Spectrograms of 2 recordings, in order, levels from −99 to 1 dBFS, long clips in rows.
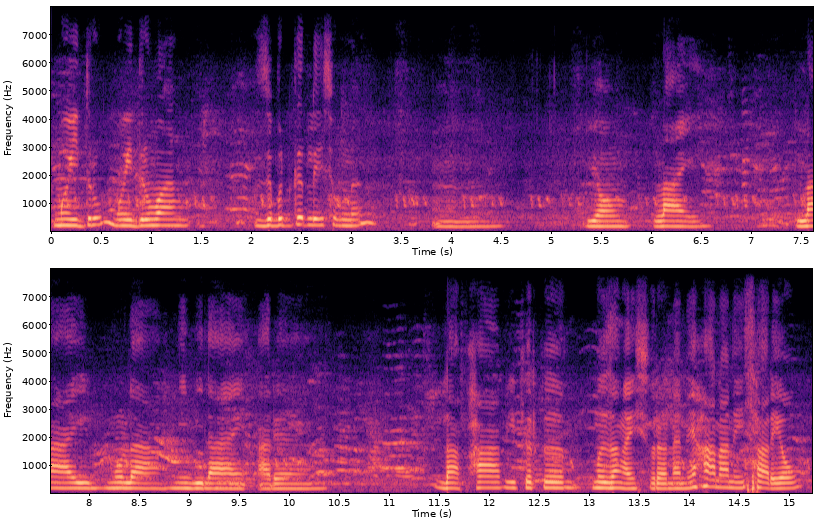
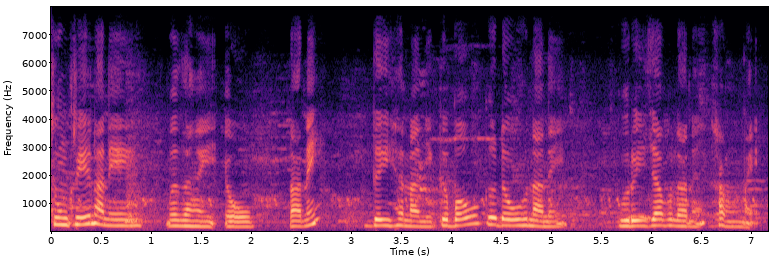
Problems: constant background noise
